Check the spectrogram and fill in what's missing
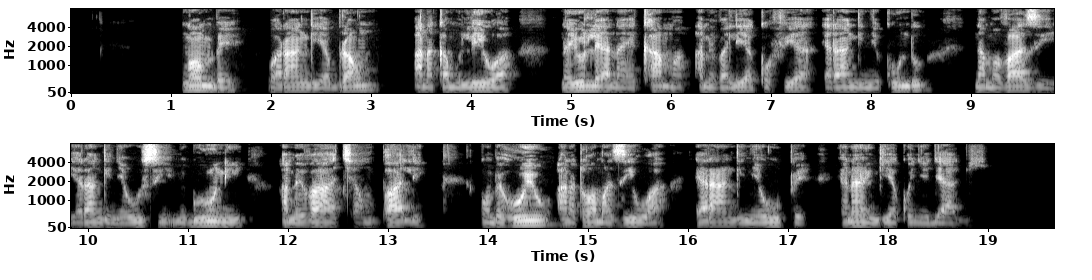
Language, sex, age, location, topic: Swahili, male, 25-35, Mombasa, agriculture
